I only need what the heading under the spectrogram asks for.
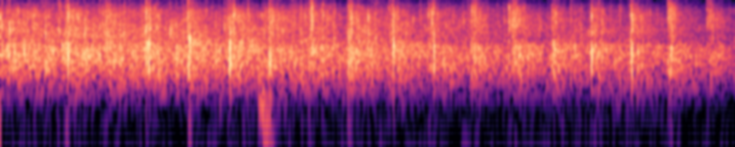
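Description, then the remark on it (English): Steady audience applause for children who had been up front, many hands clapping at once, a dense, even patter of sharp claps holding at a fairly constant level throughout, with no voices rising above it. “Before I get started, or as I get started, one of the first things I want to do is to, number one, give all of these kids one more round of applause for being up here.”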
